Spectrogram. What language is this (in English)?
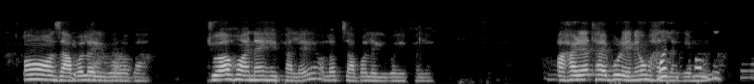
Assamese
